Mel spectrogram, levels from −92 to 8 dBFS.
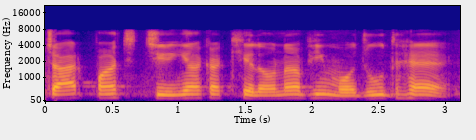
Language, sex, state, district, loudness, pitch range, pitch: Hindi, male, Arunachal Pradesh, Lower Dibang Valley, -16 LUFS, 140-155 Hz, 150 Hz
